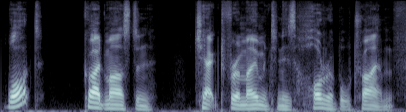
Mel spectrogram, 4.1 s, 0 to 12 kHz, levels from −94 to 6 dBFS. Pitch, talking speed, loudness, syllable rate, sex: 110 Hz, 160 wpm, -20 LUFS, 5.1 syllables/s, male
